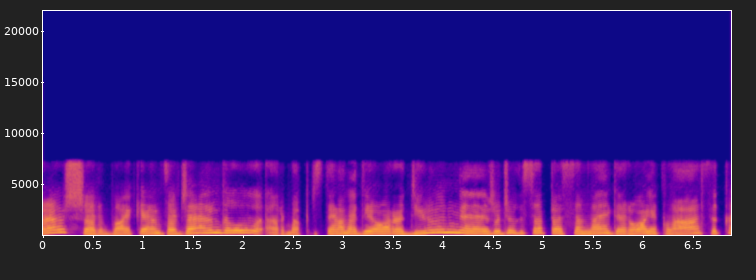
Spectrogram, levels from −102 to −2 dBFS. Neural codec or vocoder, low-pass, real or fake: codec, 16 kHz, 1 kbps, FreqCodec, smaller model; 7.2 kHz; fake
